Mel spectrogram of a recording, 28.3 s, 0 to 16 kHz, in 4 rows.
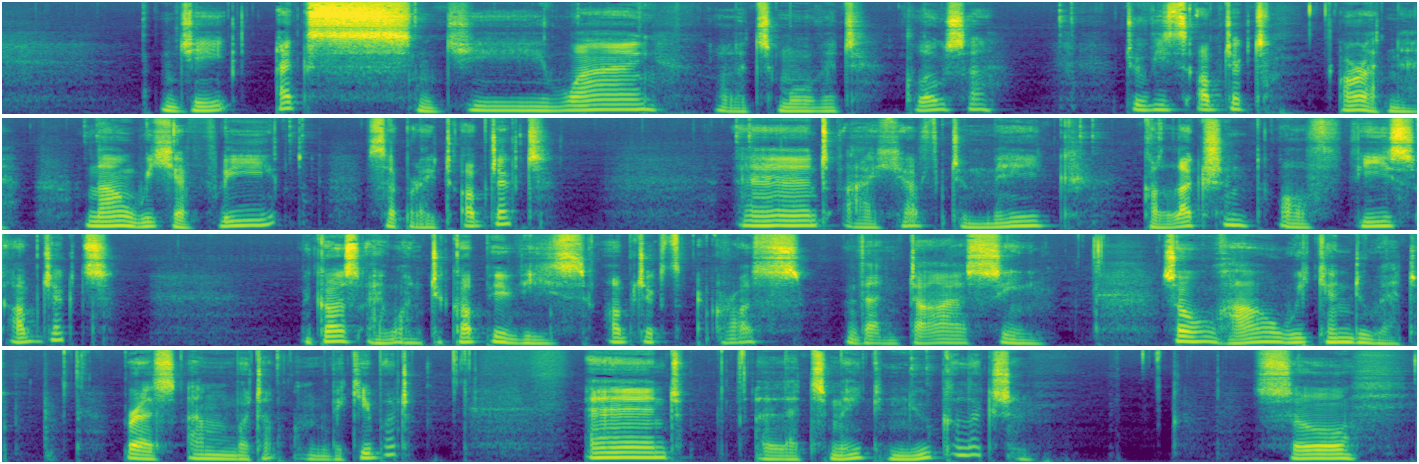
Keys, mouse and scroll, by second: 0.8 g, 3.2 g, 7.5 click, 8.6 click, 10.8 shift+click, 12.5 shift+click, 22.7 m.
